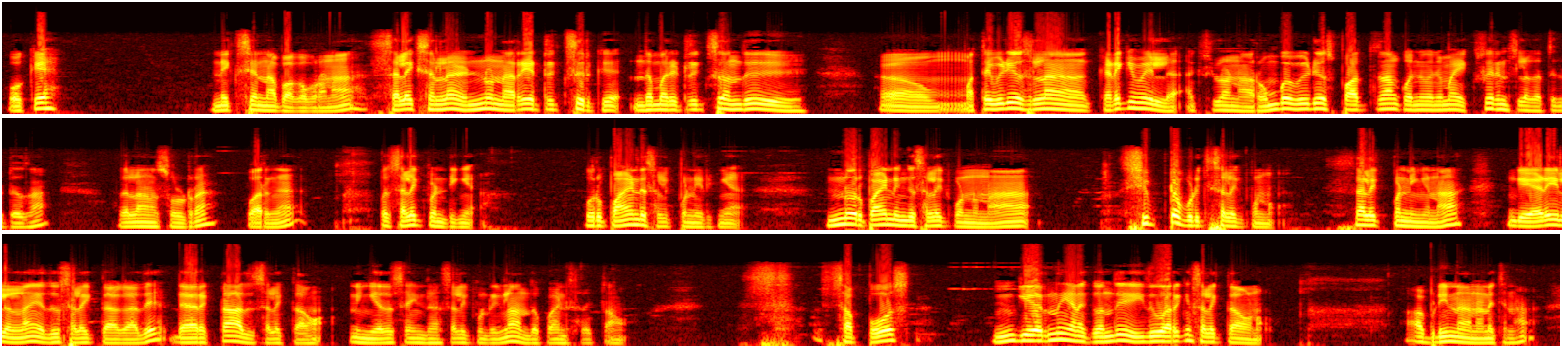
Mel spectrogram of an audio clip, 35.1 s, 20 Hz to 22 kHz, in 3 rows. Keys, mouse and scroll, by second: 7.5-10.8 scroll up 2, 14.5 click, 15.3 click, 20.9 shift+click, 26.3 shift+click, 27.6 shift+click, 29.7 click, 30.9 click.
